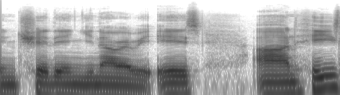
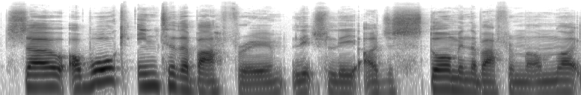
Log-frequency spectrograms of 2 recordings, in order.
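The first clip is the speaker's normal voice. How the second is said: ordinary talk, nothing marked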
